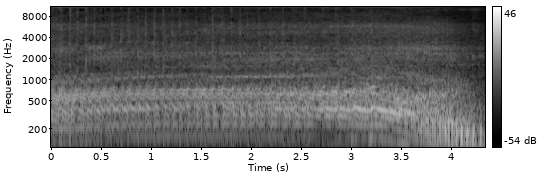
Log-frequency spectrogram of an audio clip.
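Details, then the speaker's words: Crushed Stihl 461 chainsaw after a log rolled over it, run with no carburetor adjustment possible, revs high and steady through the cut then winds down cleanly, no misses or rattles; still runs normally. "listen to that folks $1,100 solve from steel did it got dropped a tree dropped on it yesterday or rode on it it cranks and runs steel"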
